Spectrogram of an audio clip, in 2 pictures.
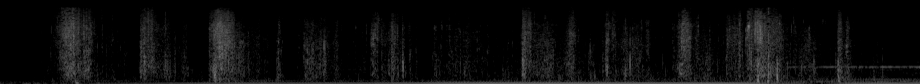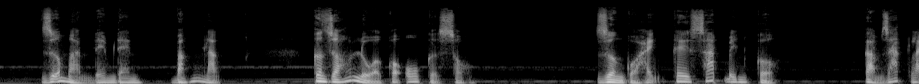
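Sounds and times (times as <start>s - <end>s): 
faint steady low hum: 0.0s - 18.3s
footsteps rustling through a garden at night: 0.4s - 9.0s
speech: 9.7s - 11.5s, 12.4s - 14.0s, 15.2s - 17.0s, 17.8s - 18.3s.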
